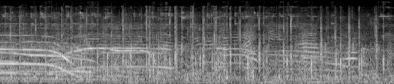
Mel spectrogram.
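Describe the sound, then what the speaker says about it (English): Outdoor crowd in a Christmas village clapping and cheering as Santa and Mrs. Claus arrive, loud dense applause with shouts and a whoop, voices talking over it. "let's give a big round of applause for Santa and Mrs. Claus."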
